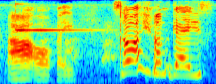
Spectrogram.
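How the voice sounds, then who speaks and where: A woman's voice: very high voice, big pitch swings, slow pace, noisy background. A Filipino woman chatting casually in a home vlog, mixing English into her talk, with lots of fillers. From Philippines. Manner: chatty, mixes English into Tagalog, many fillers, laughs often. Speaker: plant vlogger.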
